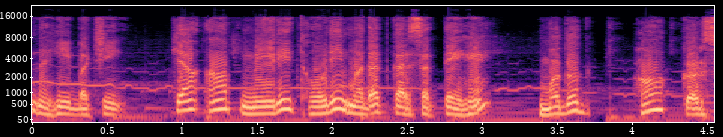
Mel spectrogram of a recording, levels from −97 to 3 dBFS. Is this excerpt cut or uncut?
cut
